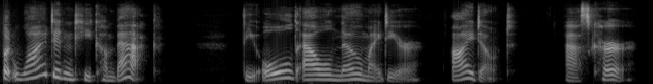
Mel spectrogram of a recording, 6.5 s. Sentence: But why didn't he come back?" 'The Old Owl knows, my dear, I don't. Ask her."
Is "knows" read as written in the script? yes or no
no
